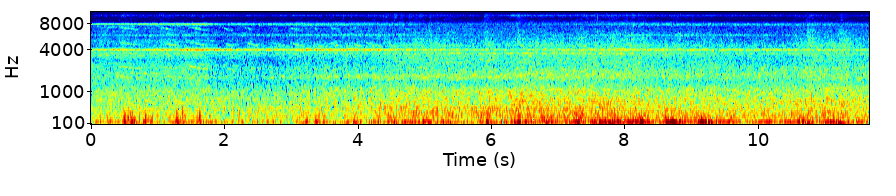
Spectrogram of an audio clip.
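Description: Edinburgh tram riding along its route, heard from on board as a steady low rumble of wheels and motor with faint rattles and a thin high whine, continuous and fairly loud throughout.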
